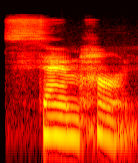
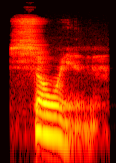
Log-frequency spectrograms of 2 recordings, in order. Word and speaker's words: Samhain: It was a Celtic celebration of the new year called Samhain, Samhain, but I think it's pronounced Soin, which occurred on November the 1st.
